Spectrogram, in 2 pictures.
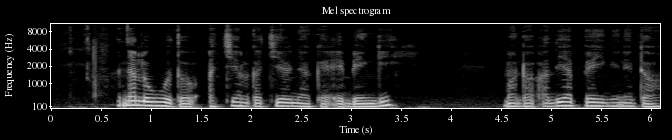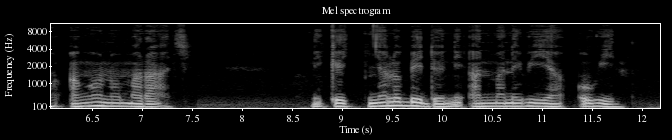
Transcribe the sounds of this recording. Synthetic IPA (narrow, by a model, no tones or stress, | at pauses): aɲalɔwot̪oat͡ʃjɛlkat͡ʃelɲakɛ̰ʔebeŋɡɪ | mɔndɔʔad̪ɪapiɲɡɪnɪtɔaŋɔnɔmaɾa̰t͡ʃ | nɪ̰ket͡ʃɲalobedonɪʔanmanɛwijaowin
